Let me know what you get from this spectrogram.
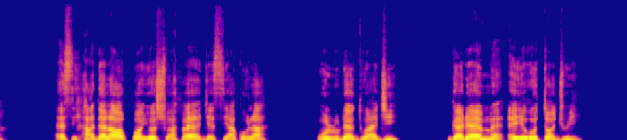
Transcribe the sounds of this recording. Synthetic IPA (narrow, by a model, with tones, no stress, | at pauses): e˦si˨xa˦d̪ɛ˦la˦wo˦k͡pɔ˦jo˦ʃu˨a˨ɸɛ˦d͡ʒɛ˨si˨a˨ko˨la˦ | wo˦lu˨ɖɛ˦d̪u˨a˨d͡ʑi˦ | ɡɛ˦ɖɛ˦ɛ˦mɛ̃˨ʔe˦je˦wo˦t̪ɔ˦d͡ʒu˨ḛ˨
